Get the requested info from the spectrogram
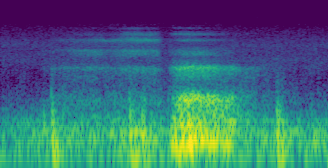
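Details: Sleeping Akita named Hachi snoring, a short low rasping breath swelling to a louder snort in the middle, then fading to soft breathing.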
